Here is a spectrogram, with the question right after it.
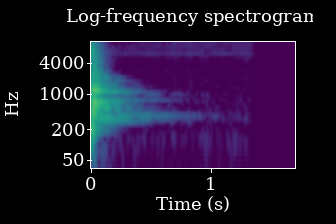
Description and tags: Metal Timbale right open 013
conga, god, home, open, real, record, trash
